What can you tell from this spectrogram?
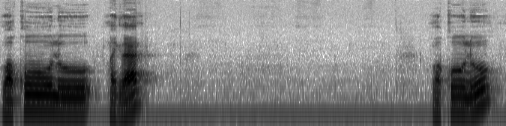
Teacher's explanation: Waqulu. The waw here makes the qu a little bit longer.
